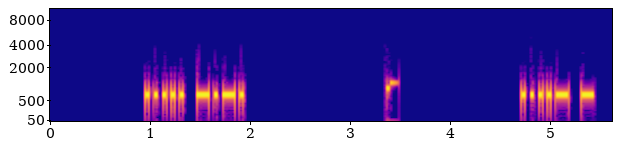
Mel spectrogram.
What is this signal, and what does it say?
Morse code, heard as a keyed tone, about 28 wpm, 700 Hz. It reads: 5C 4T
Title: Single-Letter Single-Number 28wpm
